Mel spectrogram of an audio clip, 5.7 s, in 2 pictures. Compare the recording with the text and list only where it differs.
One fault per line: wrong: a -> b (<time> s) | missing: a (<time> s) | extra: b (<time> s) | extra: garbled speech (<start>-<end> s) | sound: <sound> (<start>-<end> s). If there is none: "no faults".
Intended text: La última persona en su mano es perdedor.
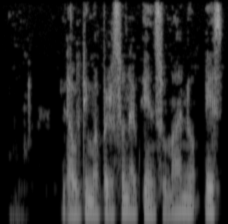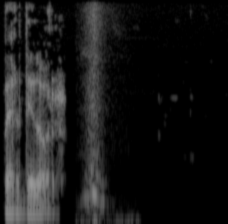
sound: whoosh (3.8-4.6 s)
